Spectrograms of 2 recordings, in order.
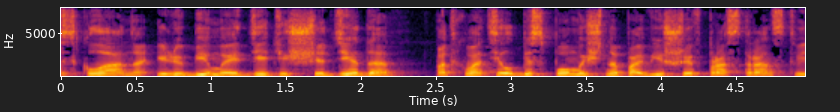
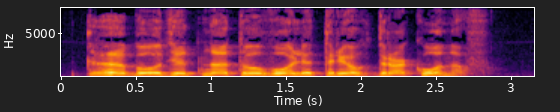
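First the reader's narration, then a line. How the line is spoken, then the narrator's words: Grumbled. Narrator (Russian): пробурчал Пацак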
